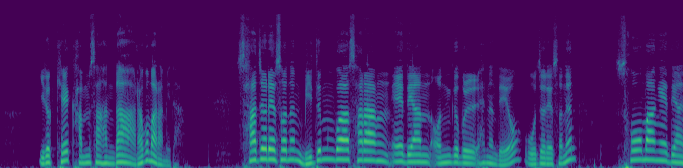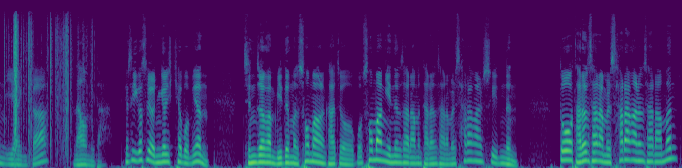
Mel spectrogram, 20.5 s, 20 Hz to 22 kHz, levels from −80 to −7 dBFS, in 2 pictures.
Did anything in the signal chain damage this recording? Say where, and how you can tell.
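Yes. Cable scratch noise appears in the analogue wiring stage from 10.31 to 11.68 s. Dense, uneven bursts of scratching and rustling sit over the speech at about 5 dB below it. This points to a worn cable or connector being moved, which is the likely cause, so its contact resistance flickered rapidly.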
